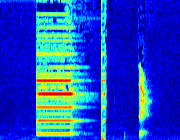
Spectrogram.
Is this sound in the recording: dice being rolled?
no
